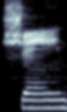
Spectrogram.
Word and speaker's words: Shane: perf class that's right name Shane those are long A's eight eight name Shane they're all along a sound bait that's right AIT bait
